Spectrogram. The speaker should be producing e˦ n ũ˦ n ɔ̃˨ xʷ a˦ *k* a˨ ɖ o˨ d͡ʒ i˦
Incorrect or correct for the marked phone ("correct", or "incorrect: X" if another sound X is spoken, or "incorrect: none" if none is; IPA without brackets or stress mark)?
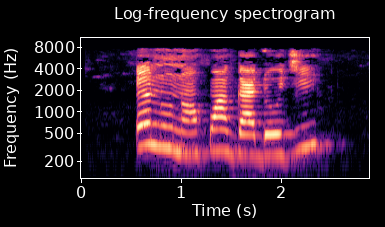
incorrect: ɡ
